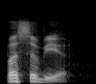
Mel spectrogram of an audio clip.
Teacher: >> For pronunciation, it's persevere. Three syllables with the stress on the last syllable.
